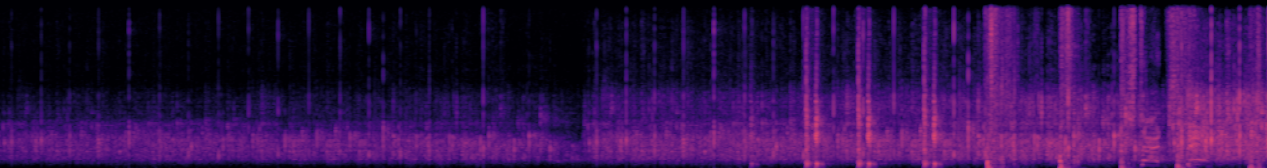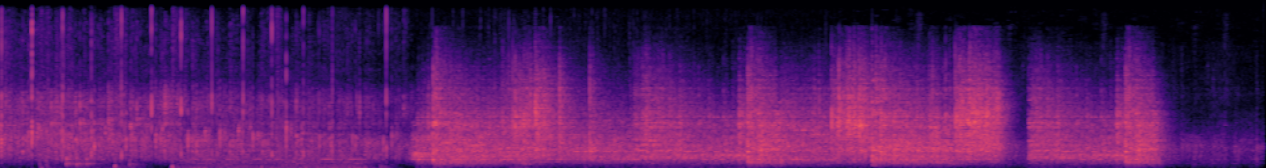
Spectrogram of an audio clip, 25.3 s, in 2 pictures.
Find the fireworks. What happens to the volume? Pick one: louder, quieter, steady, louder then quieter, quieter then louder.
louder.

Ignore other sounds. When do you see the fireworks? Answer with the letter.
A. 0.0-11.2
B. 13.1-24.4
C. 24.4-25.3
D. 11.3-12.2
B.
